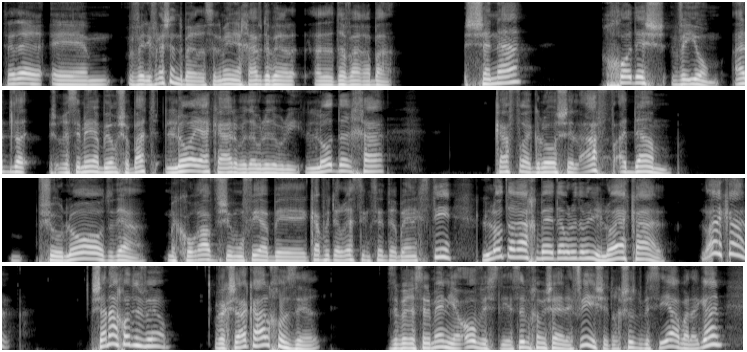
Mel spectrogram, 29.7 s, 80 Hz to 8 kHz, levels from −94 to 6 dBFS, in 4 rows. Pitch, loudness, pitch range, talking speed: 160 Hz, -14 LUFS, 140-190 Hz, 125 wpm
